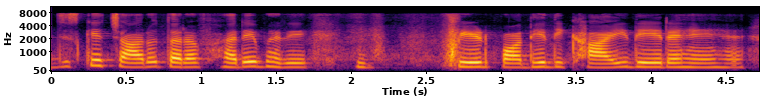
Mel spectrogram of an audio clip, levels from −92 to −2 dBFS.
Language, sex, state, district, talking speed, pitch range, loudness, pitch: Hindi, female, Jharkhand, Garhwa, 140 wpm, 210-230 Hz, -15 LUFS, 220 Hz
